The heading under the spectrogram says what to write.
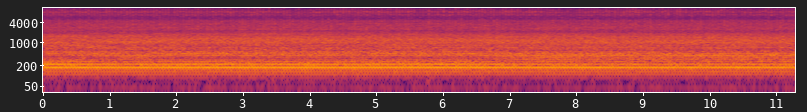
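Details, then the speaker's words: Old Craftsman mower with a Tecumseh engine, previously seized and freed with Liquid Wrench, first start, microphone facing the exhaust. A smooth, even, steady single-cylinder hum with no knocks or surging, minimal oil smoke. Normal running. "wow boys I can't believe this thing uh runs that good very very minimal uh oil burning from the exhaust"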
